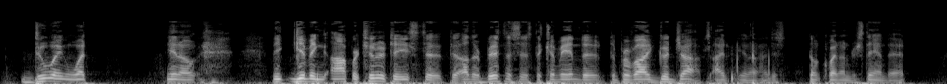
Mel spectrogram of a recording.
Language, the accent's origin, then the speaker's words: English; New York, United States; Now, when I was growing up in the New York State school system, they had Regents tests that you had to pass at the end of every year.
